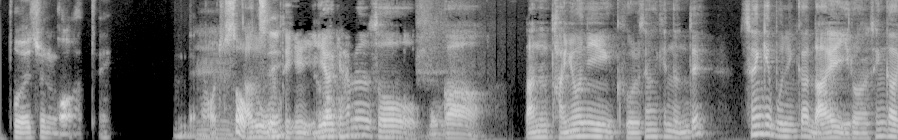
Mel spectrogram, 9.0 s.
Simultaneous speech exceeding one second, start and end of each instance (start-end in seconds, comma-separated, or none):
2.0-3.5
